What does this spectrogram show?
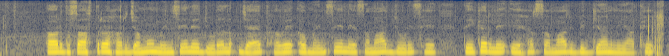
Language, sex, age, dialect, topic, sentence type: Chhattisgarhi, male, 25-30, Northern/Bhandar, banking, statement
